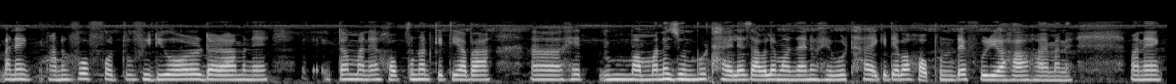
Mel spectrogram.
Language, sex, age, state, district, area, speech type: Assamese, female, 18-30, Assam, Dhemaji, urban, spontaneous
